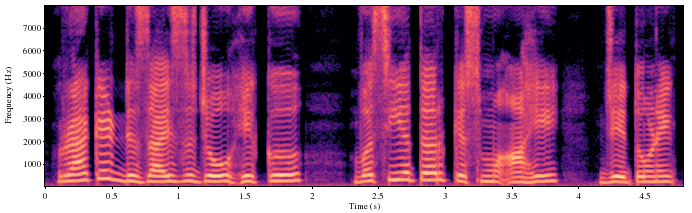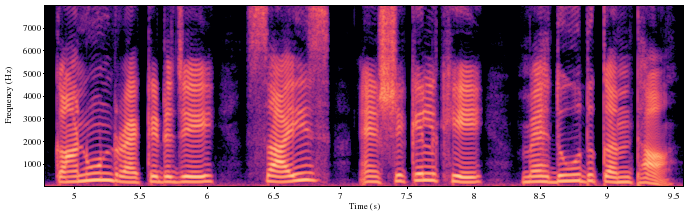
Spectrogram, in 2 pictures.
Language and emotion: Sindhi, neutral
